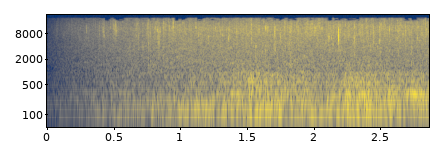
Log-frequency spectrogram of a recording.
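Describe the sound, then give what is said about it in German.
Steady rain hisses across a broad wash of noise while deep thunder rumbles underneath, on a rainy day in St. Louis, Missouri, swelling from a quiet start to a full, sustained roar with no voices. “Es ist der 4. September 2022, ein etwas verregneter Tag in St. Louis, Missouri.”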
